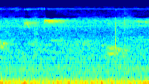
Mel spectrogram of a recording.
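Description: Crows cawing among other birds in a garden in Sri Lanka, a few calls over a steady outdoor background of hiss and low rumble.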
